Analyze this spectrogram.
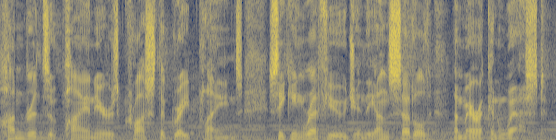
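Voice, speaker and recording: A man with a fairly low pitch, lively intonation and a calm, warm tone, music in the background. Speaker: radio broadcast announcer, inspirational spoken-word host. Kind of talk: inspirational devotional broadcast narration. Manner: calm, warm, measured.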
